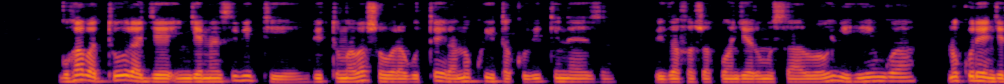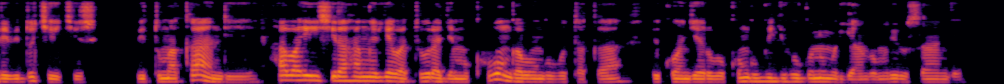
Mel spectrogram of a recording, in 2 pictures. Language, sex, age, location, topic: Kinyarwanda, male, 25-35, Huye, agriculture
